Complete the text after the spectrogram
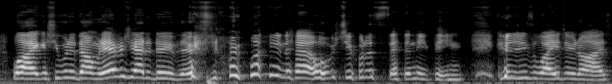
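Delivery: real laughter breaking into the words; laughing while talking. Real, not acted. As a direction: try to talk through the giggles. Cracking up at imagined date.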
